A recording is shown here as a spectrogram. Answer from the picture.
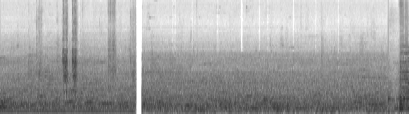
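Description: Outdoor audience murmur and chatter as a crowd waits, with a couple of short camera-shutter clicks about a second and a half in. The sound drops out completely for a moment just under three seconds in.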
